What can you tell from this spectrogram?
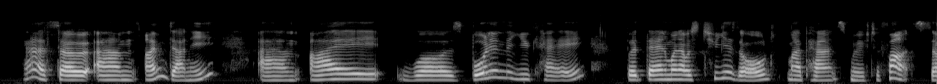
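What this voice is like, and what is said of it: French-influenced English accent. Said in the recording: “So I grew up in the south of France, hence the accent.”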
